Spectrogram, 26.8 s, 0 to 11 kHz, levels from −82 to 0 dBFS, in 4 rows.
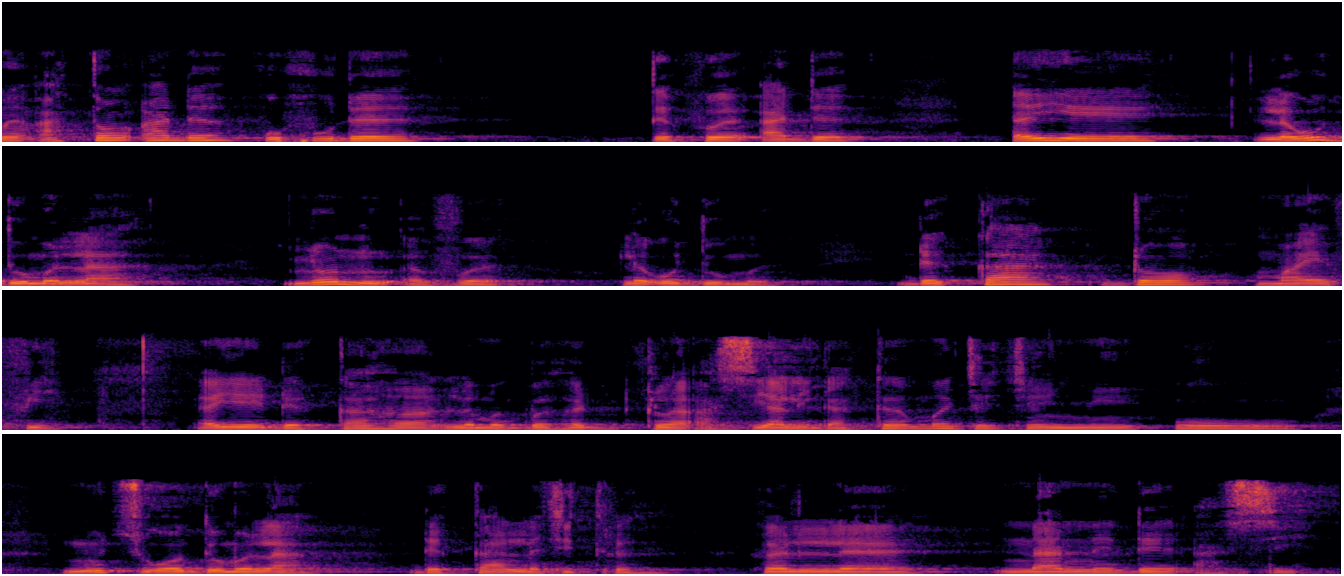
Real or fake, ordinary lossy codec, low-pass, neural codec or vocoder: fake; AAC, 32 kbps; 7.2 kHz; codec, 16 kHz, 16 kbps, FunCodec, trained on Chinese and English, 50 frames a second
